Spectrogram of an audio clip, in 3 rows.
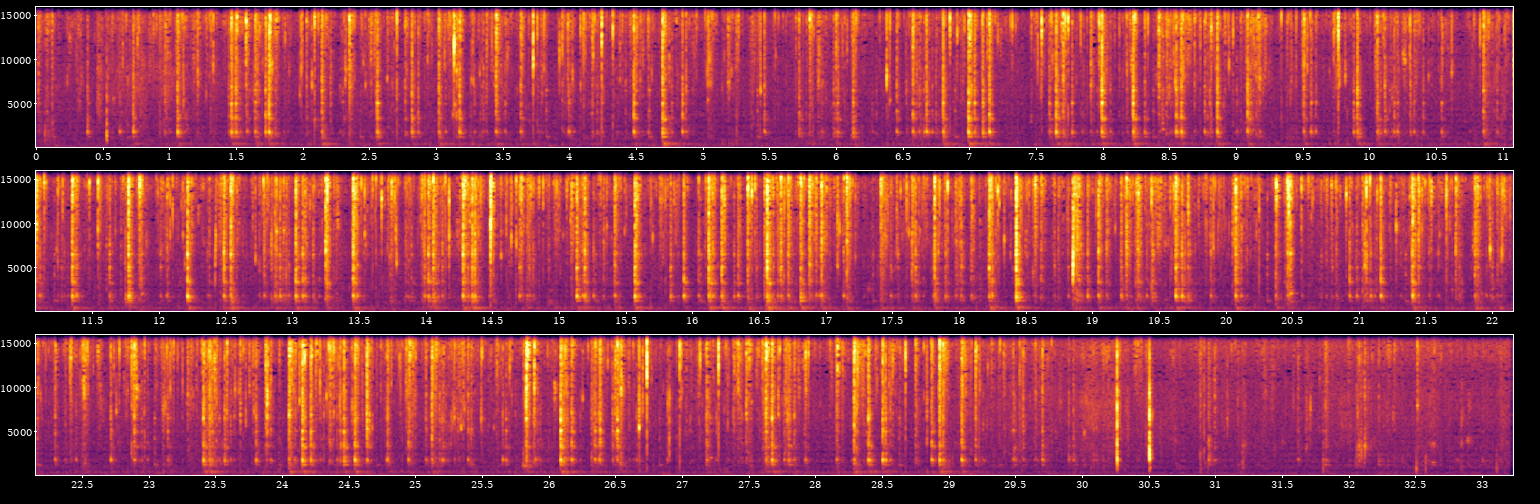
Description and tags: water dripping from gutter to ground
Rain water dripping from the gutter to the ground. 11:00 pm.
